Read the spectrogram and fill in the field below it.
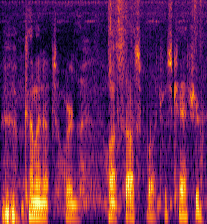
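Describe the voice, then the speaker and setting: A middle-aged man walking a forest trail, out of breath, who often drops his voice to a hush as he talks to a handheld camera. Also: low-pitched, fairly even intonation, moderate pace. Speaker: vlogger on a woods hike. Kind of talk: casual walking vlog.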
